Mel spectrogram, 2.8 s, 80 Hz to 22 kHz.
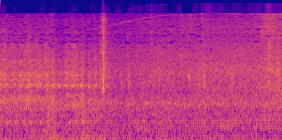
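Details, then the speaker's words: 1977 Peterbilt 359 indirect-injected diesel with glow plugs and a hydraulic governor, cold start after heating the glow plugs: catches lazily with throttle into a heavy uneven rumble, then about 40 psi oil pressure; normal. "They're kind of lazy, and often you have to sort of step on the gas pedal to get them to start. Just like that."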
